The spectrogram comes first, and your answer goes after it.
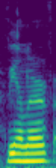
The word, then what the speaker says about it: Villeneuve: So, randomly, I just found out that this is another Denis Villeneuve movie, who I finally learned how to pronounce his name once I realized that he was French-Canadian.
